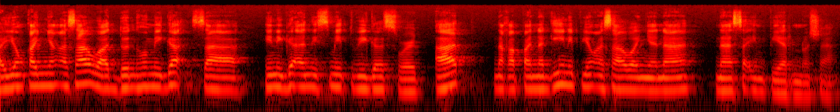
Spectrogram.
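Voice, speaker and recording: A man's voice: a little high, a little mellow. Filipino-accented man preaching casually. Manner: conversational, keeps asking "di ba?", mixes English phrases. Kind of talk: casual sermon.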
